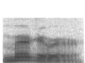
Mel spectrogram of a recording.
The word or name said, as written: murderer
